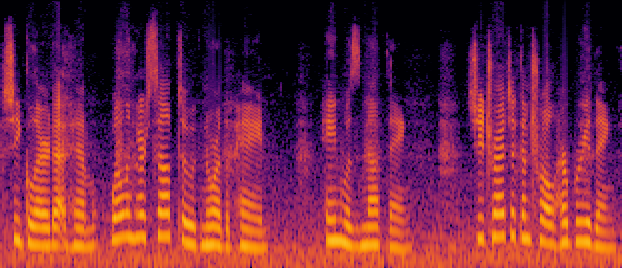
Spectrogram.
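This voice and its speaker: High-voiced woman narrating dramatic fiction. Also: lively intonation, normal speed, darkish tone, a little hiss or hum, low-quality recording.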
